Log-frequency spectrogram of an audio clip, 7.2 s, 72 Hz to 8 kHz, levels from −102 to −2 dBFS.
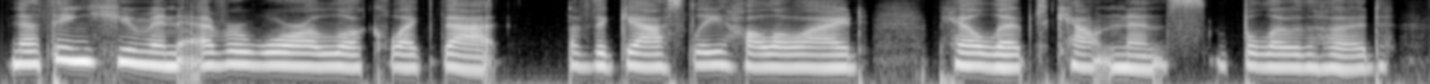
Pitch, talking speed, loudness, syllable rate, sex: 200 Hz, 160 wpm, -16 LUFS, 4.8 syllables/s, female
